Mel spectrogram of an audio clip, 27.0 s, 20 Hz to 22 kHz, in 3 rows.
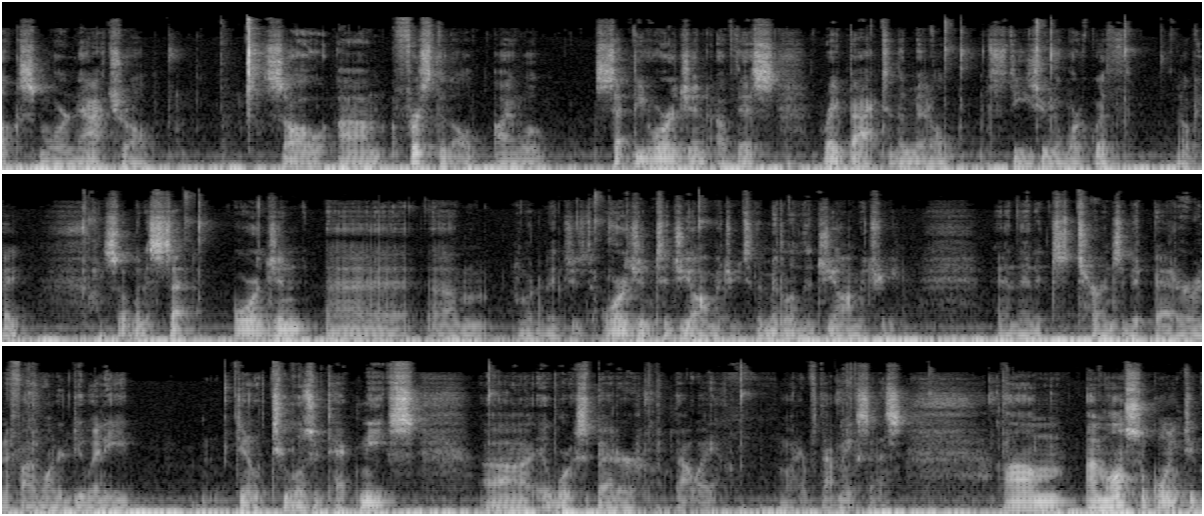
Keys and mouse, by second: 7.0-8.8 drag, 8.8-10.3 middle drag, 10.3-16.3 drag, 21.6-25.0 middle drag.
